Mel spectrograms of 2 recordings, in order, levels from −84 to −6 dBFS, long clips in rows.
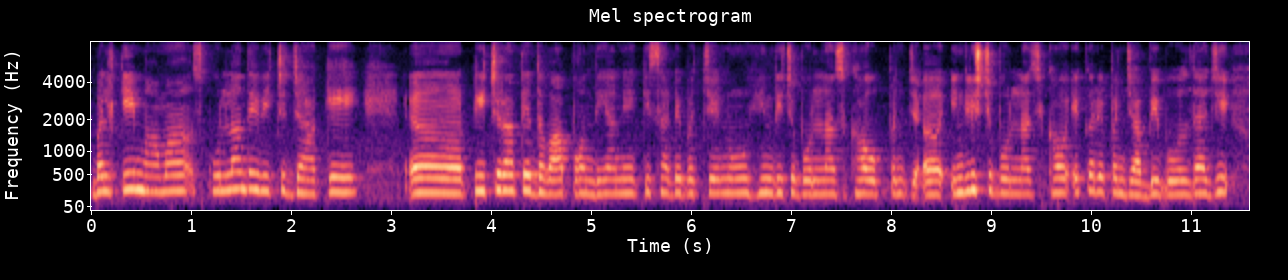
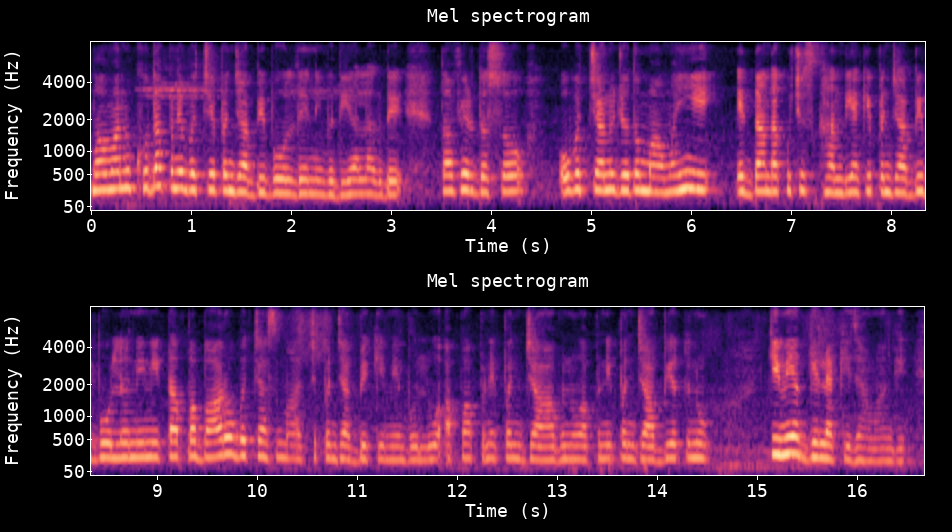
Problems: none marked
